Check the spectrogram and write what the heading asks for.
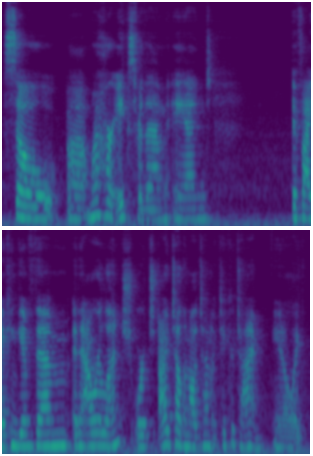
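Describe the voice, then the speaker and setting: A woman's voice: medium pitch, fairly even intonation, a little slow, a bit bright. A young adult woman, a nurse practitioner, talking candidly and casually to a school class, with many fillers and restarts.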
